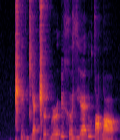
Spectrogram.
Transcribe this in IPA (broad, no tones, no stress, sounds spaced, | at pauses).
ǁʰ ɪ lʲ d͡ʑ æ ǁ ə˞ ɡ͡b ə˞ ɗ ɪ x ə zʲ æ ɗ u d ɑ dˤ ɑ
